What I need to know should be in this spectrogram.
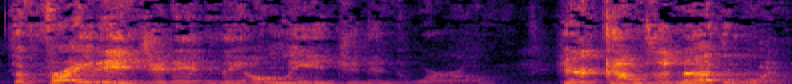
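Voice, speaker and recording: Guy doing a squeaky little toy clown, super excited, jumping all over the place, roomy sound. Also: moderate pace, heavily acted. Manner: squeaky, exclaiming. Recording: roomy, from the mic.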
